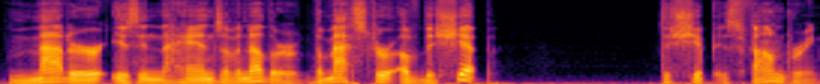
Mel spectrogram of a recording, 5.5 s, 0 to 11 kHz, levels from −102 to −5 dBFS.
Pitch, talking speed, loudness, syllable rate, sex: 105 Hz, 175 wpm, -22 LUFS, 5.5 syllables/s, male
